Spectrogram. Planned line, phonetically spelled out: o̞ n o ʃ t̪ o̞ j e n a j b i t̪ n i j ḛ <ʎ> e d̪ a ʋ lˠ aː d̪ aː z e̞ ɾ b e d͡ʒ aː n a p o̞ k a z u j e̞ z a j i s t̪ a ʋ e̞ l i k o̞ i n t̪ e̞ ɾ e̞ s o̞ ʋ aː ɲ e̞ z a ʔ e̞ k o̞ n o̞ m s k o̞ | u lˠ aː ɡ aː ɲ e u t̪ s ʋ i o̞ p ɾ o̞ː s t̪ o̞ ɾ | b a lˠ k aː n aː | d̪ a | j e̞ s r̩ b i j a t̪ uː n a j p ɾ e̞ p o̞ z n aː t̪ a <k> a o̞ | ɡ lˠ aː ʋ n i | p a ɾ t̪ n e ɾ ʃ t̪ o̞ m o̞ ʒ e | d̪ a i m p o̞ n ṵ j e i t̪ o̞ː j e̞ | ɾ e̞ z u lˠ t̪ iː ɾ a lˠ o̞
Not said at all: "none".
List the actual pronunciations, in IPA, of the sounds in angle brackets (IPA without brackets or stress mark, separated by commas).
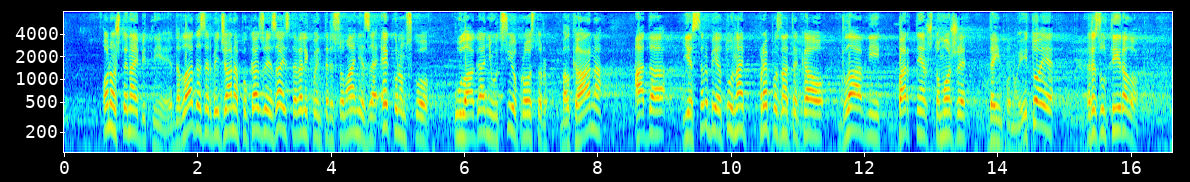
j, k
